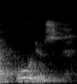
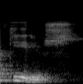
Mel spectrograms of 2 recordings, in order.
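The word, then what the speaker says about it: κύριος: Então, seja Curios, seja Kyrios, não tem problema, tá? Então, se você tem um pouquinho mais de noção, leia a palavra da forma correta, Kyrios, tá?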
